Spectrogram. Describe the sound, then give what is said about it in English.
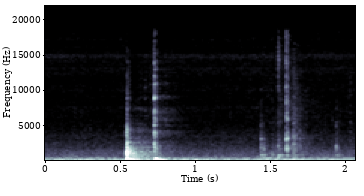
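A saucepan is set back down on a stovetop while chocolate eclairs are being made: two quick metallic clanks, then a few fainter knocks. “Going to move my hand mixer off to the side and put my saucepan back on the stove over a medium-high heat.”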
